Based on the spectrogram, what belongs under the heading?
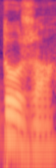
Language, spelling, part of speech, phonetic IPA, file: Polish, dużo, numeral, [ˈduʒɔ], Pl-dużo.ogg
